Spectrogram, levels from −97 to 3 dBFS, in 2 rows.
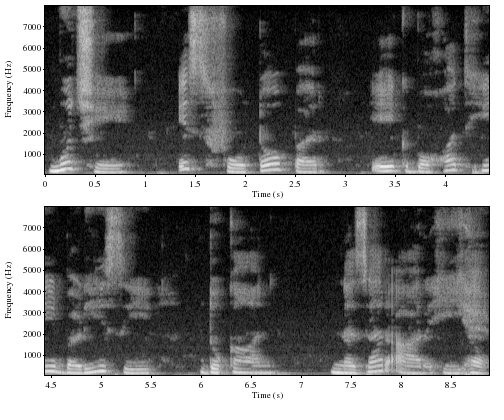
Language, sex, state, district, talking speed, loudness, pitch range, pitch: Hindi, female, Madhya Pradesh, Katni, 95 wpm, -17 LUFS, 165-220 Hz, 180 Hz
